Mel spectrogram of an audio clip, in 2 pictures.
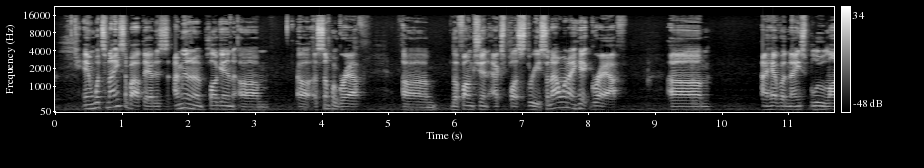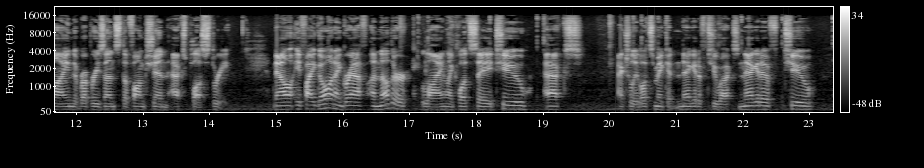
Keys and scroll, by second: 4.2 3, 17.3 Down, 18.4 2, 20.5 Left, 20.9 Left, 22.8 2.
